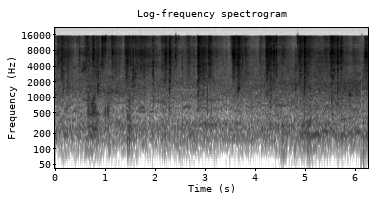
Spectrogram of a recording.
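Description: Footsteps of a person walking through slush on a pavement, a short sharp step sound about every 0.7 seconds over steady outdoor background noise.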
